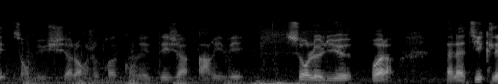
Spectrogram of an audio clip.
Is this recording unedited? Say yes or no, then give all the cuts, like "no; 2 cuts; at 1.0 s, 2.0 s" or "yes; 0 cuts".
yes; 0 cuts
